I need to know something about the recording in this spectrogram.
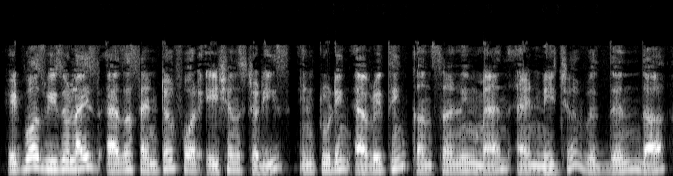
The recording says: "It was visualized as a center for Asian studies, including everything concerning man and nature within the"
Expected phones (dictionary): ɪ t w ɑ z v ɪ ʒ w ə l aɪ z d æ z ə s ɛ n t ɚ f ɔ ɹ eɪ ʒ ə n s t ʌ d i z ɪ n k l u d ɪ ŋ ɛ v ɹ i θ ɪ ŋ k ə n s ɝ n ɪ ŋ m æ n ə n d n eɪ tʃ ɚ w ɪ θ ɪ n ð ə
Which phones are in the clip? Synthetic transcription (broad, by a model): ɪ t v ɑ z v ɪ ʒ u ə l aɪ z d æ z ə s ɛ n t ɚ f ɔ ɹ eɪ ʃ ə n s t ʌ d i z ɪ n k l u d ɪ ŋ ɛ v ɹ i t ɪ ŋ k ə n s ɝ n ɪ ŋ m æ n ə n d n eɪ tʃ ɚ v ɪ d ɪ n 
